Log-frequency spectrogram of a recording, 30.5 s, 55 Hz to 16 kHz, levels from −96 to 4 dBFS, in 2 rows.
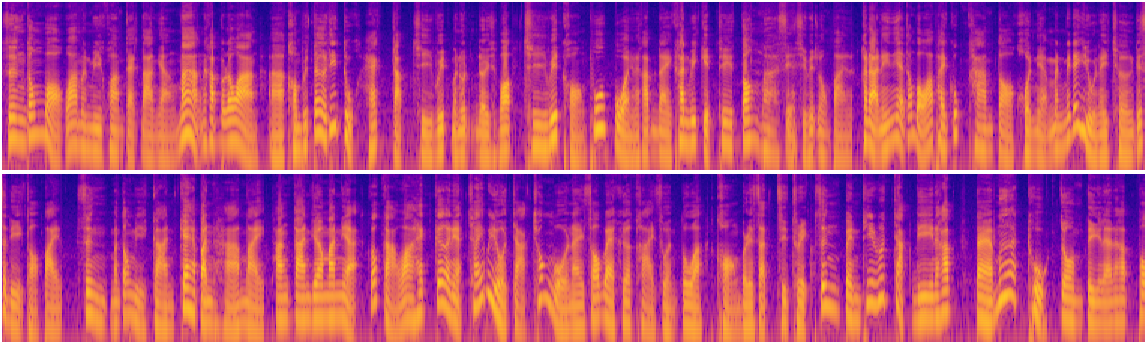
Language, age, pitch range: Thai, 20-39, 95-135 Hz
